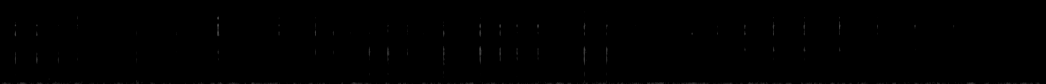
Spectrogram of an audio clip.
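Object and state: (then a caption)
Wooden pencil. A single solid, yellow-painted wooden pencil with an eraser end is held in both hands while fingernails tap and click along its painted shaft. About thirty short, dry, bright clicks sound in an irregular stream over a faint low background hiss, each stopping almost instantly.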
